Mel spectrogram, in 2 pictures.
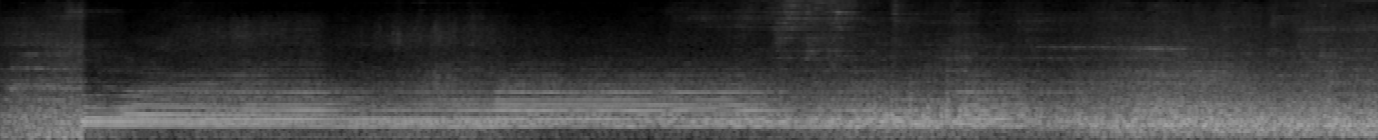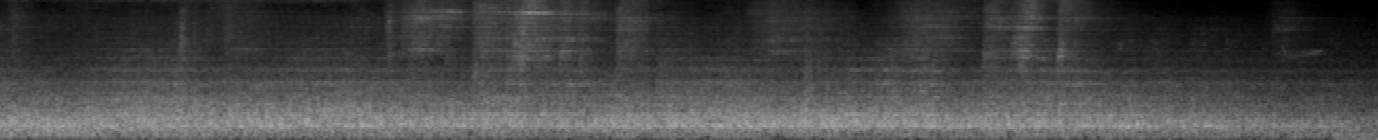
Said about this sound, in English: The train is now getting close to Milwaukee. We've just gone through a small railway station where I was interested to see a couple of people with cameras on tripods taking photographs of the train.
